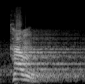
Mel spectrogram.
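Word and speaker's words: thumb: डम डम मींस गूंगा एम के बाद भी साइलेंट है यहां आपने देख थम थम मींस अंगूठा एम के बाद भी साइलेंट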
